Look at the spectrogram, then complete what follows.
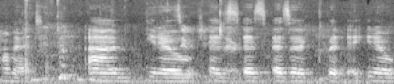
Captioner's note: laughing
